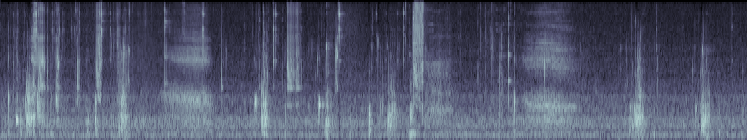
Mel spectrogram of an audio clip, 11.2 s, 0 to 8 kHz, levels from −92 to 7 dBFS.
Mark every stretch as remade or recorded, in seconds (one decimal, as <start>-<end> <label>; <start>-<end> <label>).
0.0-1.7 recorded; 1.7-3.1 remade; 3.1-11.2 recorded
